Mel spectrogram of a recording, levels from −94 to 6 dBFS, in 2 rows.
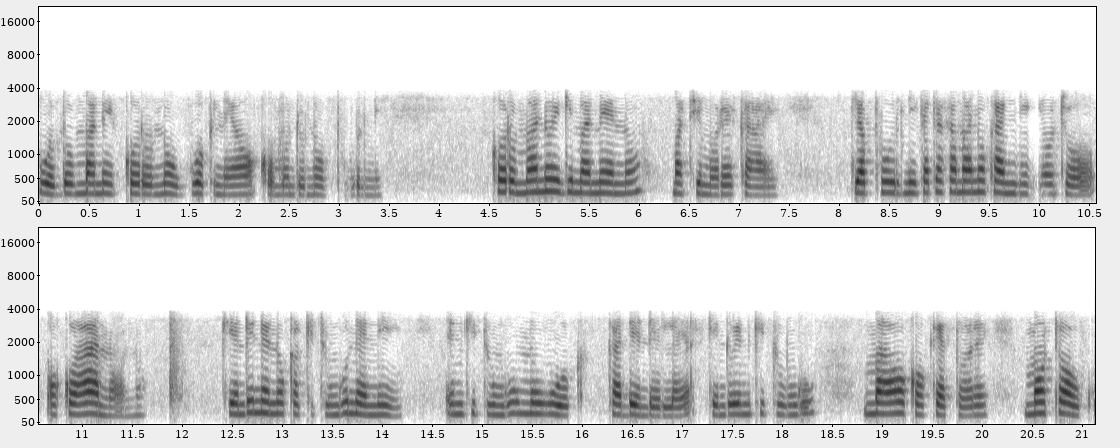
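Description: Throughout, the G.729 codec rebuilds the speech from a filter, pitch predictor and sparse pulses, as fits an 8 kbit/s stream, so the 300 Hz to 3.4 kHz line sounds rough and synthetic. From 3.07 to 3.16 s, VoIP packet loss concealed by the speech codec covers about 30 ms of missing audio: the decoder extrapolates its last frame, briefly stretching the speech into a fading, concealed sound. From 9.76 to 10.16 s, 150 ms of losses scattered over 240 ms, with a longest gap of 120 ms, produce longer concealed stretches, and the speech stays weak and distorted until the decoder recovers.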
